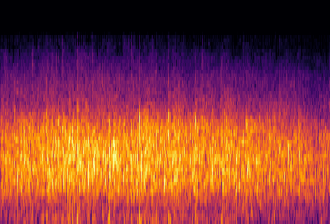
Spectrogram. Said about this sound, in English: So shall we end this session with a minute of meditation? Yes, now you can clap. Go ahead.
